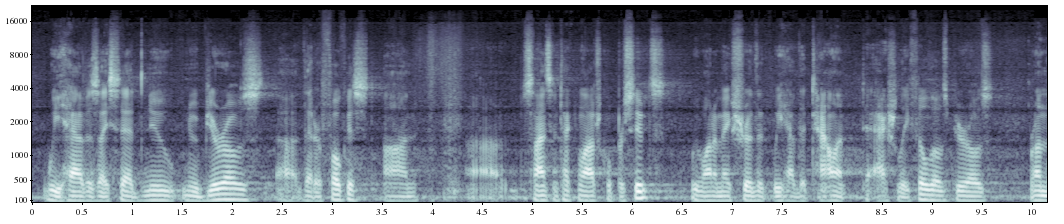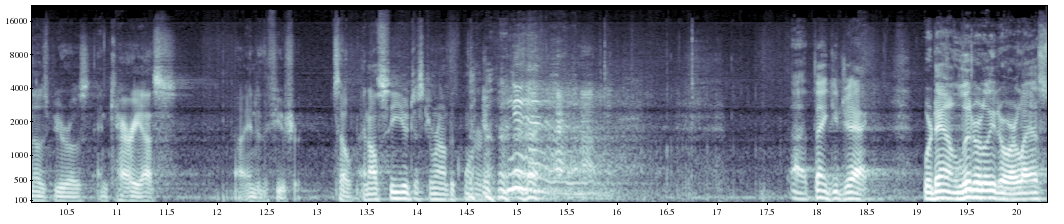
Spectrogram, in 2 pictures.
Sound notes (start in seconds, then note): 14.5 laughter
